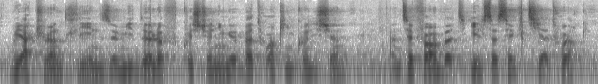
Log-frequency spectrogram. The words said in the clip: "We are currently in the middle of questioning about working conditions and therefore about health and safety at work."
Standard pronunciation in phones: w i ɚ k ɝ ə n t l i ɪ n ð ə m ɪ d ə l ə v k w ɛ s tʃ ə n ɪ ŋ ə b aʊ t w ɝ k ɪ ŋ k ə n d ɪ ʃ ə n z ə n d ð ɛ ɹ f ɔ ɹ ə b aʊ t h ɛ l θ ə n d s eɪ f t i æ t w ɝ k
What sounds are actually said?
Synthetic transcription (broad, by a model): w i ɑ k ɝ ə n t l i ɪ n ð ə m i d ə l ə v k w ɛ s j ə n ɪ ŋ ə b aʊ t w ɝ k ɪ ŋ k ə n d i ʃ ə n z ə n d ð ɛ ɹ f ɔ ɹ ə b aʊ t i l s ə s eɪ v t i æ t w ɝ k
